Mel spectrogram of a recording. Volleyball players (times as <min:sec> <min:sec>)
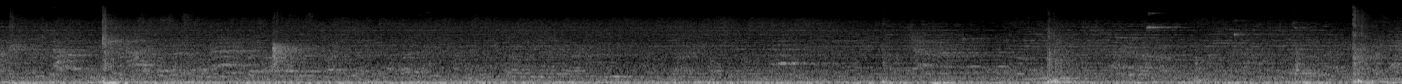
0:00.0 0:03.2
